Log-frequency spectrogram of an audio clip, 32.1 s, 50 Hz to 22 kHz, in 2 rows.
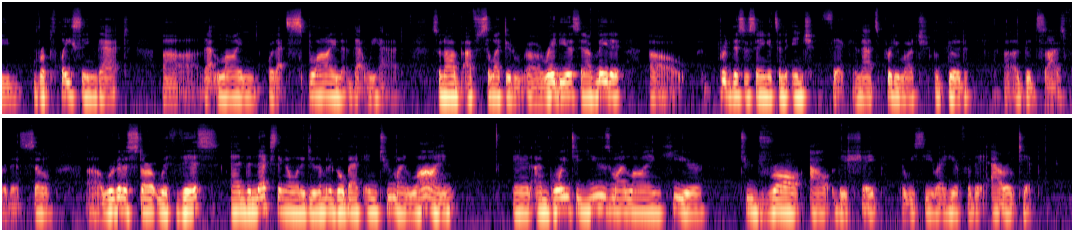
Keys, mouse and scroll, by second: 8.8 click, 10.8 click, 13.4-14.6 middle drag, 15.1 middle click, 16.1 middle click, 17.3 middle click, 18.9 middle click, 20.6 click, 21.8 middle click, 23.5 middle click, 24.3 middle click, 24.9 middle click, 25.8 middle click, 28.6 click, 31.7 click.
